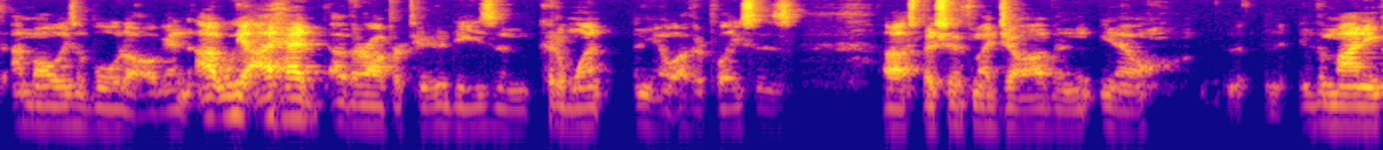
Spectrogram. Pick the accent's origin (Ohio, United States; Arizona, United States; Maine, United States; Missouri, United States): Ohio, United States; Negley; now in East Palestine, United States; growing up in Negley, like I knew everybody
